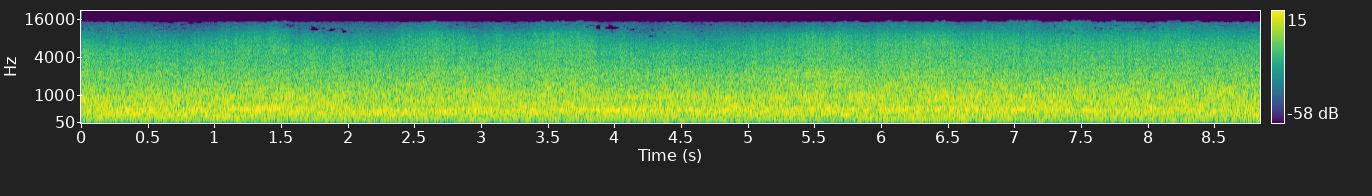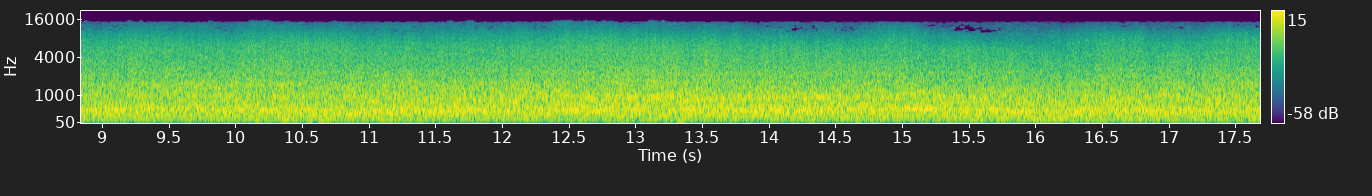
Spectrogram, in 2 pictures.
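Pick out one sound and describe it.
Race car engines roar loudly and steadily.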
